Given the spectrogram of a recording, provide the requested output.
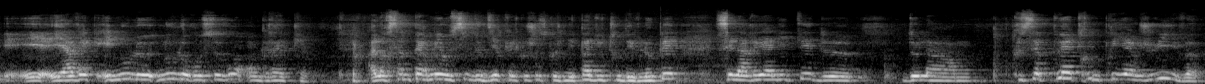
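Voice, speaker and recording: A woman's voice: medium pitch, normal speed, warm tone. A middle-aged woman, a theology professor, answering audience questions thoughtfully with many restarts and hesitations. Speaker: theology professor giving a lecture. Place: attic lecture hall in a school. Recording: echoey hall from far off.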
